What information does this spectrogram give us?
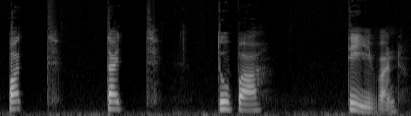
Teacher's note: T is a voiceless alveolar plosive that you pronounce by creating a pressurized closure between your tongue tip and the alveolar region of your mouth behind your teeth.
